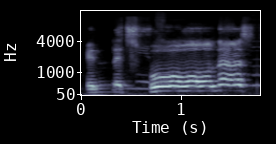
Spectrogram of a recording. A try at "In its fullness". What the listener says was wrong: No, you have to make it short. In its fullness. Fullness kan panjang, betul nggak? Nah, waktu panjang make it legato sedikit fine. Yang pendek make it bouncing. Tetapi yang panjang itu mau dikasih semacam kayak legato, buat saya itu akan menarik.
